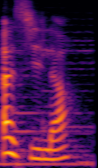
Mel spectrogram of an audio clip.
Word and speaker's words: Asilah: Nous allons commencer ce petit voyage au nord du Maroc, la ville d'Assila qui se prononce Asila par les locaux.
